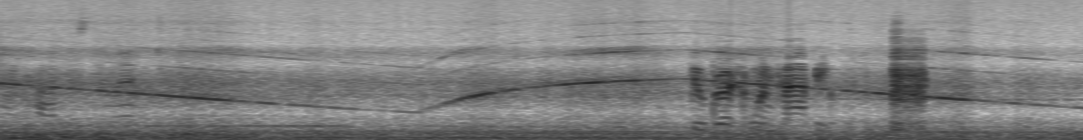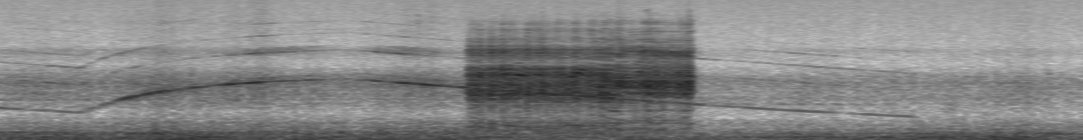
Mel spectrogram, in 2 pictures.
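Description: A siren wails loudly, rising and falling, then stops.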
